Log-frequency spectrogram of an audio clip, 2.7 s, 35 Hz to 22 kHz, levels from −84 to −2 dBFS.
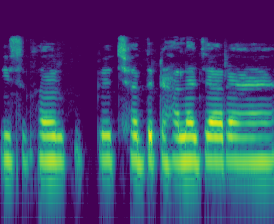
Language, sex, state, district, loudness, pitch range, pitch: Hindi, female, Uttar Pradesh, Ghazipur, -16 LUFS, 215-225 Hz, 220 Hz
